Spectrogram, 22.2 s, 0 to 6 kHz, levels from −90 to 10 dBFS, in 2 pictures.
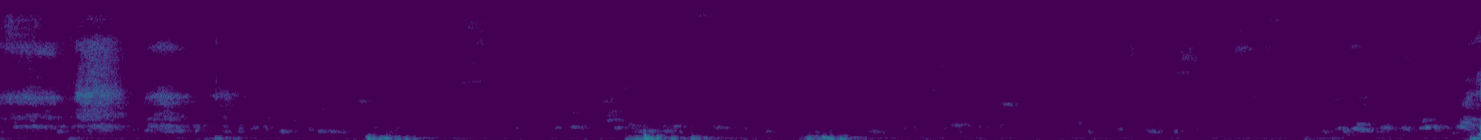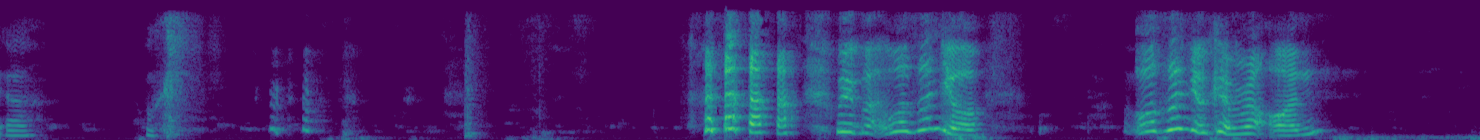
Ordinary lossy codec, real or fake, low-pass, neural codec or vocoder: AAC, 32 kbps; fake; 5.4 kHz; vocoder, 22.05 kHz, 80 mel bands, WaveNeXt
